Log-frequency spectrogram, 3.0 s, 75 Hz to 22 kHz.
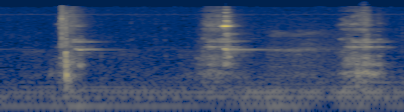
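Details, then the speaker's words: Oasa R1 robot reel mower, 13-inch all-metal reel: three light metallic rings about a second apart over a faint motor hum as sensors listen to blade contact; normal reel blade to bedknife contact. "Not only that, but there are sensors in this that are actually listening to that blade that make sure that it contacts where you can hear it. You can hear that ringing"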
